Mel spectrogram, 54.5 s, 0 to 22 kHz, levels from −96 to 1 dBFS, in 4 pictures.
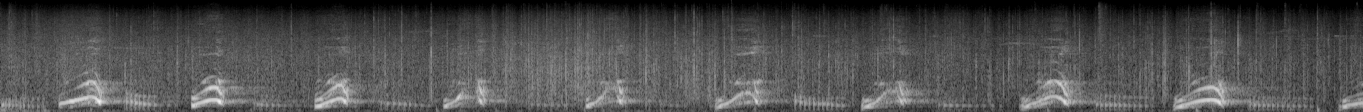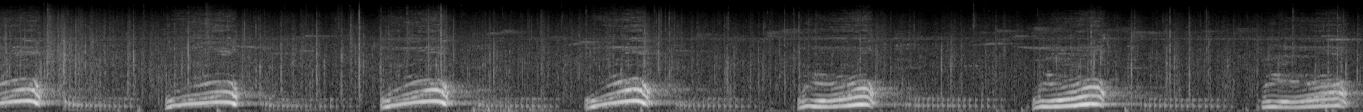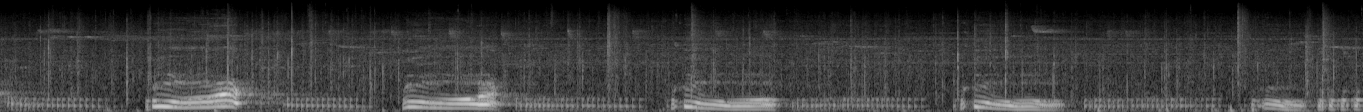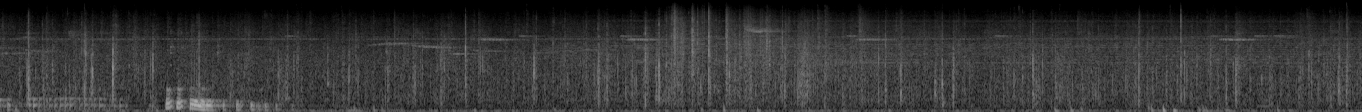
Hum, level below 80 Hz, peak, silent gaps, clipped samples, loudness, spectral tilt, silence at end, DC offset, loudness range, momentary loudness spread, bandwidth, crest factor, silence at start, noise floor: none; -62 dBFS; -2 dBFS; none; under 0.1%; -26 LUFS; -6 dB/octave; 0.15 s; under 0.1%; 21 LU; 26 LU; 15 kHz; 28 dB; 0 s; -56 dBFS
